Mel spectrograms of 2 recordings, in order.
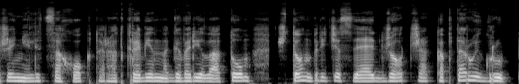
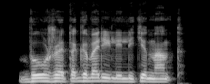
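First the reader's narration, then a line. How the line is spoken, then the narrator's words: Icy tone. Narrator (Russian): сказал капитан ледяным тоном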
